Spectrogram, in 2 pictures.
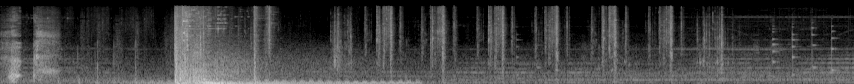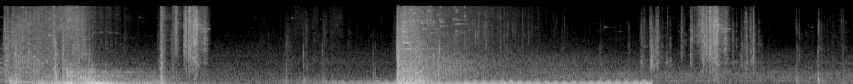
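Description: A gun fires in quick, sharp shots.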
